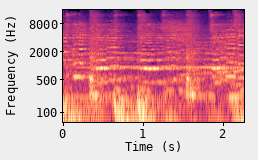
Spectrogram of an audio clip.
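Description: Live band playing: a saxophone carries the melody in long held notes over electric bass guitar and drum kit.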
